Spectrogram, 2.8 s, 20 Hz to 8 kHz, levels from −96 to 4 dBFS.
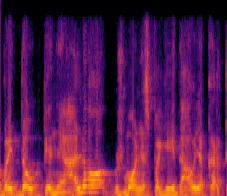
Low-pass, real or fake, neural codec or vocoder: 7.2 kHz; real; none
